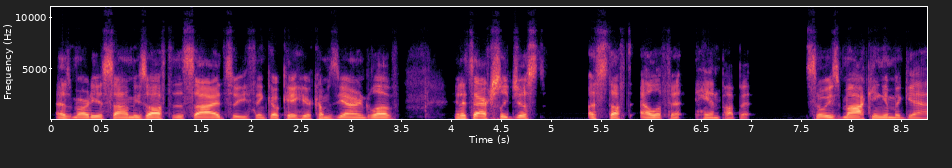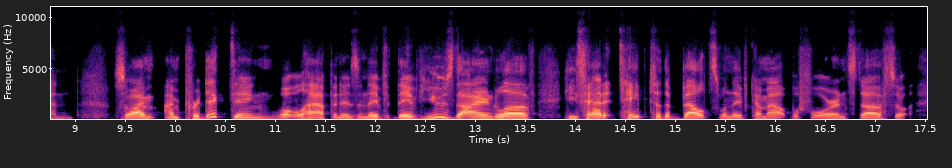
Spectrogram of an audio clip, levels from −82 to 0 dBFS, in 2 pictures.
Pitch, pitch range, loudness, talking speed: 135 Hz, 125-150 Hz, -18 LUFS, 205 wpm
